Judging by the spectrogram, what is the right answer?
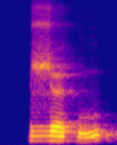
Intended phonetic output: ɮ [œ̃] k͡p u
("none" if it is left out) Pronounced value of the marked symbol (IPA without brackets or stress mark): œ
